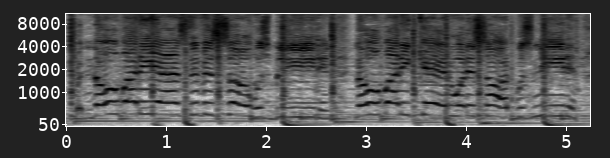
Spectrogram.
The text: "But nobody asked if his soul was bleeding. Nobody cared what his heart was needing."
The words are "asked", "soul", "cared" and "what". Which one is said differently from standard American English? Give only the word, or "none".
none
